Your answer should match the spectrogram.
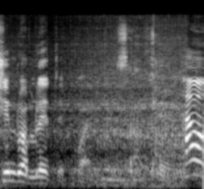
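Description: Speech in Swahili from a man, then a pause of about a second and a half filled only by steady, low outdoor background noise, then a woman starts speaking near the end.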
